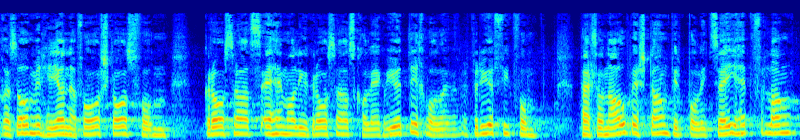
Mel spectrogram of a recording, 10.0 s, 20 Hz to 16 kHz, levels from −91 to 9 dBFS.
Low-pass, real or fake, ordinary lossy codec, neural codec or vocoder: 14.4 kHz; fake; MP3, 48 kbps; vocoder, 44.1 kHz, 128 mel bands, Pupu-Vocoder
